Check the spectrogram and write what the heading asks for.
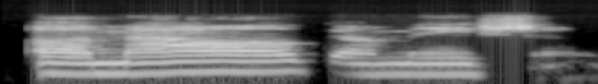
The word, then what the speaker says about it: amalgamation: So, we have the emphasis on the ma sound, and it's a long a sound, -ma- -tion. So, let's try it. Amalgamation.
